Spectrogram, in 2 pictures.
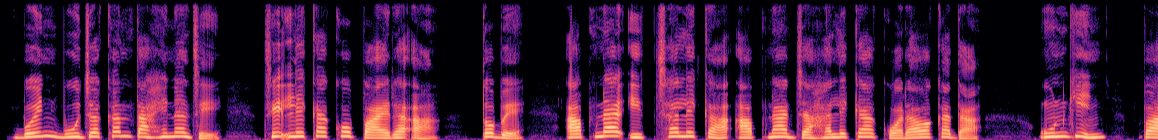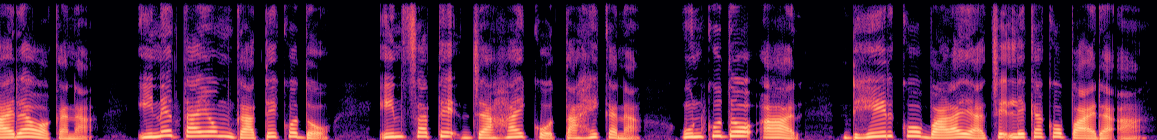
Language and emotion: Santali, neutral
